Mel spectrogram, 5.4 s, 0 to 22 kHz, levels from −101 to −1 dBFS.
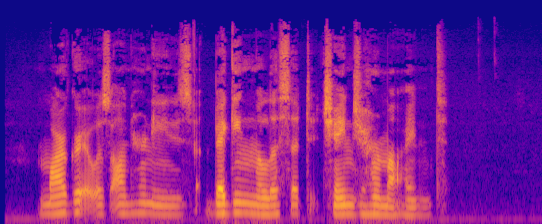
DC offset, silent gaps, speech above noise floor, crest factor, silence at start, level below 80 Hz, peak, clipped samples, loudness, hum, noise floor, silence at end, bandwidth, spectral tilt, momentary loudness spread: under 0.1%; none; 39 dB; 24 dB; 0.4 s; -60 dBFS; -2 dBFS; under 0.1%; -24 LUFS; none; -64 dBFS; 0.95 s; 16 kHz; -3 dB/octave; 14 LU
